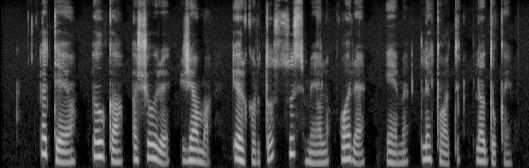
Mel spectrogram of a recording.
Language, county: Lithuanian, Vilnius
